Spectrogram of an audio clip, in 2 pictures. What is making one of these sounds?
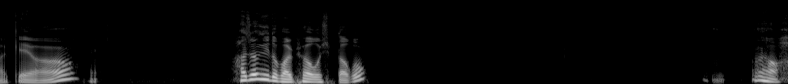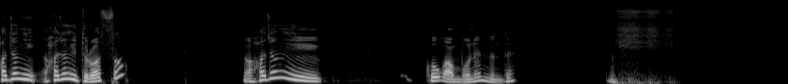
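An elderly man talks calmly into a microphone in short bursts.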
